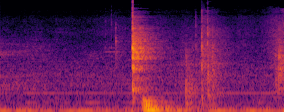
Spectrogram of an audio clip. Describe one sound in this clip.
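A glass bowl knocks down onto a hard surface.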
